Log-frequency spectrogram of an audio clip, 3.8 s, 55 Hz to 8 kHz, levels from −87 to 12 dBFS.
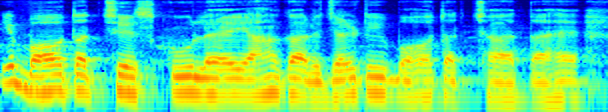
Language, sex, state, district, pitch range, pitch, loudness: Hindi, male, Uttar Pradesh, Hamirpur, 110-135 Hz, 125 Hz, -17 LUFS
